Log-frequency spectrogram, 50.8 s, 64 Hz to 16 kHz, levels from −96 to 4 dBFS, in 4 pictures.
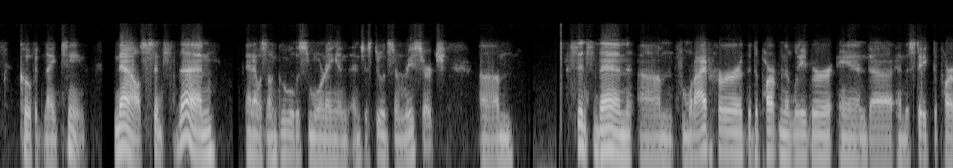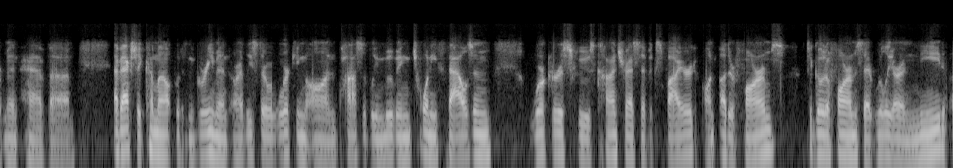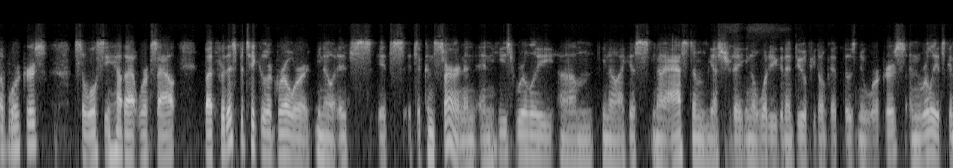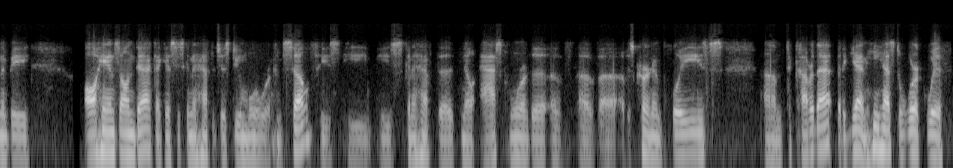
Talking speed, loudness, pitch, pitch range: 205 wpm, -27 LUFS, 90 Hz, 85-100 Hz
